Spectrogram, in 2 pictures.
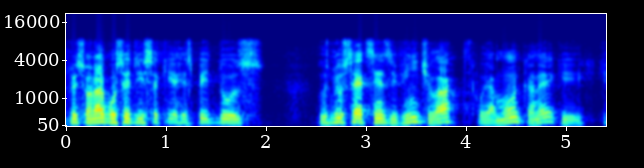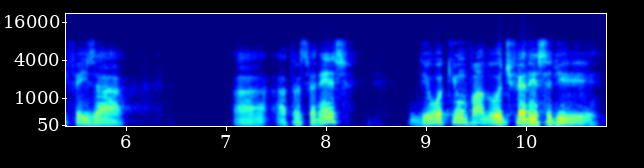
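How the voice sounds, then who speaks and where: A man with a Minas Gerais accent addresses a municipal council session. His voice sits at an ordinary middle pitch. He speaks in measured, halting phrases full of fillers and restarts. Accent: Brazilian Portuguese, Minas Gerais. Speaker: city councilman questioning officials. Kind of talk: formal council session speech.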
